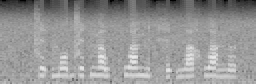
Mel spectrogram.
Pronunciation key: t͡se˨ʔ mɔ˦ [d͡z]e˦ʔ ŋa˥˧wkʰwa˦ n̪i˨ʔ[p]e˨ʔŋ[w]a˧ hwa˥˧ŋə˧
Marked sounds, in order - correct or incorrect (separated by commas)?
correct, incorrect, correct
